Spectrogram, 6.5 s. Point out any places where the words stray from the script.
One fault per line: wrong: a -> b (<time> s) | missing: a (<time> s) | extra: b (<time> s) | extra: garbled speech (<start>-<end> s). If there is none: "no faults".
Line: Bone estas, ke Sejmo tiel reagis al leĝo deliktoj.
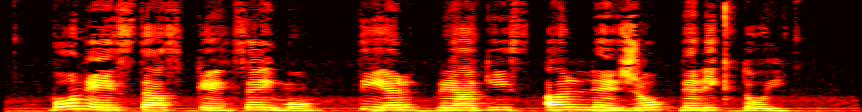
no faults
